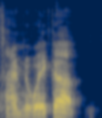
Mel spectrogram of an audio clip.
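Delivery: plain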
